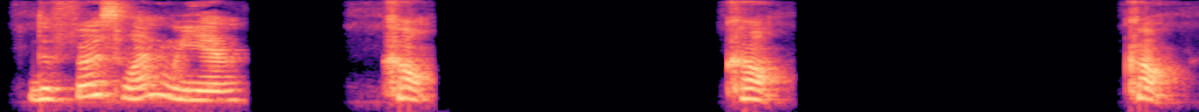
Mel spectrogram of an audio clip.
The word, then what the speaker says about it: quand: The first one we have quand, quand, quand. So we don't pronounce the U, we don't pronounce the D, and AN makes the sound en.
